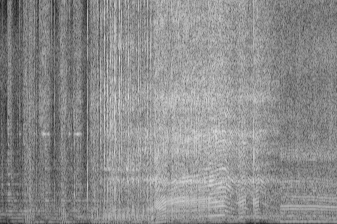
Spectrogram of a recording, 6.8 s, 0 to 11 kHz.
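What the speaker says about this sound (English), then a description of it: "The Steel MS-382 chainsaw blends with the sound of wood shattering, like a powerful symphony of destructive power." A Stihl MS-382 chainsaw cuts into a teak tree, starting with a choppy idle and then rising into a loud, steady high-pitched whine that holds as the chain bites through the wood.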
